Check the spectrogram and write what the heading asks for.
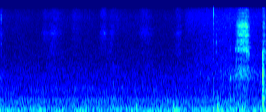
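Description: Felt-tip marker writing on a whiteboard: faint scratching strokes as a word is written, a little stronger near the end.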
